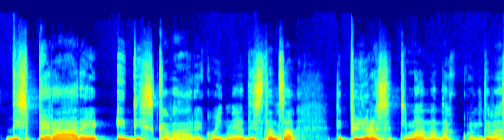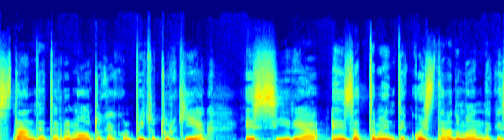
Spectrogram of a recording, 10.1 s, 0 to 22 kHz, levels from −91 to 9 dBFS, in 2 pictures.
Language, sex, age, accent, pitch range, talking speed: Italian, female, 20-39, native, 130-160 Hz, 165 wpm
